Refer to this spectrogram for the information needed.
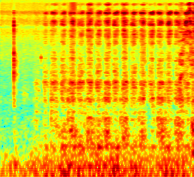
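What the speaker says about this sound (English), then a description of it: "So let me just scrape those real quick." Jewelry pieces scraped to test for silver make a quick, rapid series of close rasping scratches, repeated in an even rhythm, fairly faint and heard alone.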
